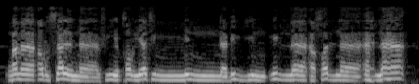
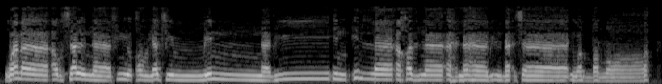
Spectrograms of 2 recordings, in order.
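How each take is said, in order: First: Said in the usual way. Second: "نبي" said nabii', long i ending in a glottal stop; hamza on nabi. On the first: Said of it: "قرأ قالون بهمز الياء". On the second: Shown as a demonstration. Teacher showing Qalun's reading, "نبي" with long i and hamza. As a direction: slowly stretch "نبي" and close on hamza: nabii-in. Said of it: "قرأ قالون بهمز الياء، هكذا".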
